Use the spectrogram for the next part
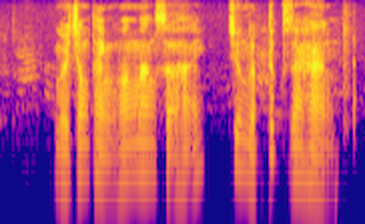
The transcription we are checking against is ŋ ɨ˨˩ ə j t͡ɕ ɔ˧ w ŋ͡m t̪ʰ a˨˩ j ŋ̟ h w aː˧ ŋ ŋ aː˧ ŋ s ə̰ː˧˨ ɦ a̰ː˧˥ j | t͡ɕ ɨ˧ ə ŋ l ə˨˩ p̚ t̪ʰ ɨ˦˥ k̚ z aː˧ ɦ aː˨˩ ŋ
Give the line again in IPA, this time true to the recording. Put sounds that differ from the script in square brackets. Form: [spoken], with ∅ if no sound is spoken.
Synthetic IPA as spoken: ŋ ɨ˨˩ ə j t͡ɕ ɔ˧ w ŋ͡m t̪ʰ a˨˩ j ŋ̟ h w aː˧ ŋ [m] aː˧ ŋ s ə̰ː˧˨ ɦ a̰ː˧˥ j | t͡ɕ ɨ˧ ə ŋ l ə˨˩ p̚ [t̪] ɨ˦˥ k̚ z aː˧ ɦ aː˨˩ ŋ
